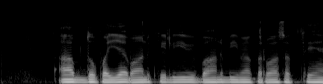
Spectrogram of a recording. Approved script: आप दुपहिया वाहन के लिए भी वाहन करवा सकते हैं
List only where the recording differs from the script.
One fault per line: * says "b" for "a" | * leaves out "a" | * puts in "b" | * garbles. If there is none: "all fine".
* puts in "बीमा"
